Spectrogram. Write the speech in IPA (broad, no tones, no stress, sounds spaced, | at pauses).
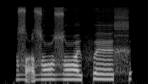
zˤ ɛ̰ zˤ o zˤ o ɪ̯ f ɛ x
